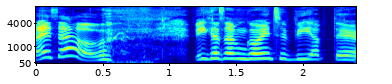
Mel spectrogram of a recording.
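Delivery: laughing voice.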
